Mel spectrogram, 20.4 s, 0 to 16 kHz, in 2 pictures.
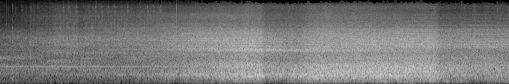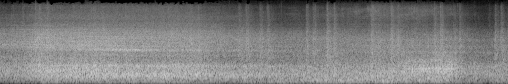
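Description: Locomotive-hauled train of 12-series passenger coaches passing, led by electric locomotive EF65-501 with EF60-19 at the rear: a steady rumble and clatter of wheels on rail, swelling as the cars go by and dropping away near the end.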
